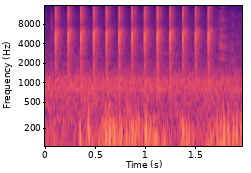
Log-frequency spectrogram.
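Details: Weber grill battery electronic igniter, new unit installed with anti-corrosion coating on battery contacts: crisp, evenly spaced snapping clicks about seven a second, a dozen in a row, outdoors. Normal igniter spark clicking.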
